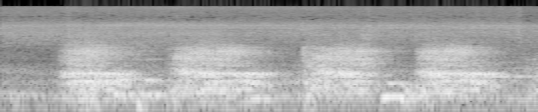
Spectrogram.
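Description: Recorded dinosaur sound effect from the exhibit's loudspeakers: five loud, noisy pulses, each about a second long and about a second apart.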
